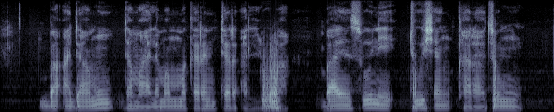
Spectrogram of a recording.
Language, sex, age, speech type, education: Hausa, male, 15-29, spontaneous, tertiary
